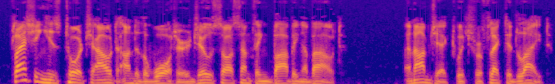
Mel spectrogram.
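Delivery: plain reading voice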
